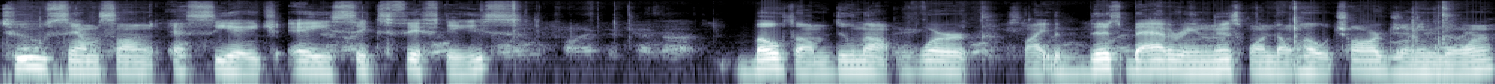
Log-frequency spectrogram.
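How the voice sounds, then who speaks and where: A man at a medium pitch speaks at a very slow pace. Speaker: YouTuber, phone collector. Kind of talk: show-and-tell video. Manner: halting.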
